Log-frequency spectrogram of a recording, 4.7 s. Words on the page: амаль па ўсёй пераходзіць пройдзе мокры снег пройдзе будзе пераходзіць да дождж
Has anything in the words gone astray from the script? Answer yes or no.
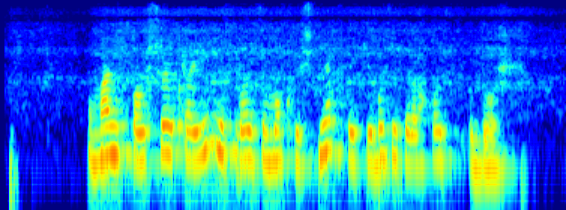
yes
